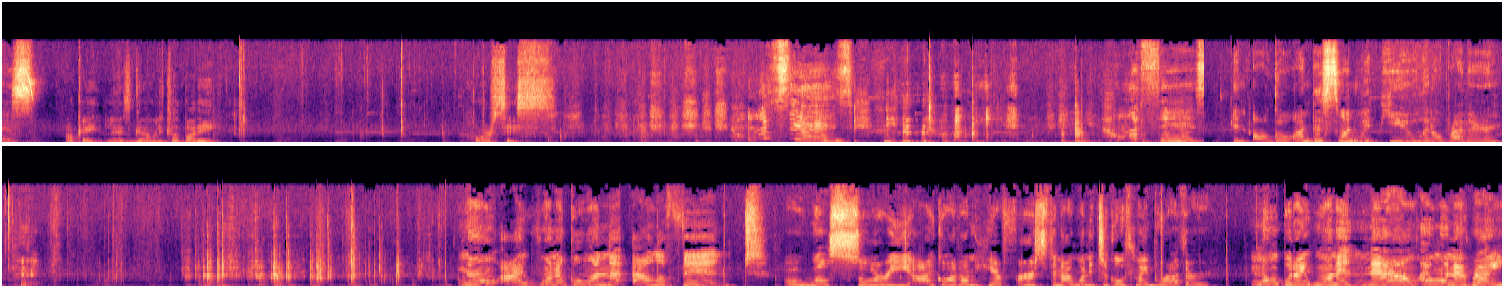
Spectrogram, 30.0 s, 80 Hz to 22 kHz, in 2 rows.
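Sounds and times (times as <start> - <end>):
person panting: 5.6 - 7.5
plastic toys clicking: 16.8 - 19.5.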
